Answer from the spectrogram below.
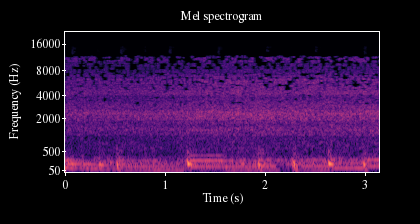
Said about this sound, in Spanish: Y ahora viene el arroz que habíamos hablado, el arroz carnaroli. Recuerden que por cada porción de arroz son tres de agua. Entonces vamos a echar el arroz.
